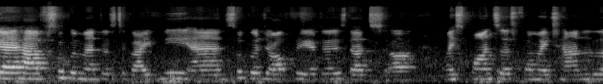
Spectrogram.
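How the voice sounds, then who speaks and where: A woman's voice: a little high, pushed and bright, slight background noise, low-quality recording. A young female student with an Indian accent giving an earnest, emphatic answer as a panelist.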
